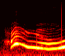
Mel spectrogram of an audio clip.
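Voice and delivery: very high, drawn-out kitty voice; purring cat's hello. A narrator's reading. Storyteller voicing the cat greeting the farmer, high cat hello. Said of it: "purred and let out a".

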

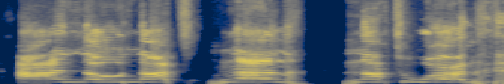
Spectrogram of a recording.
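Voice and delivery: high, loud preacher's proclamation; God speaking. Acted. Preacher voicing God to his people, emphatic proclamation. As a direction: declare it as God, each phrase ringing out. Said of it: "And God is now speaking".

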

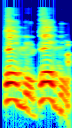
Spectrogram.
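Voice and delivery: loud, high urging shout; excited cheering. Real, not acted. Fan urging on the team, excited shout.

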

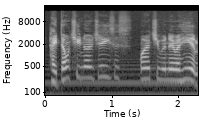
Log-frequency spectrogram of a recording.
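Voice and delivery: high-pitched challenging questions; mock questioning onlooker, pitched high; nosy bystander. Acting out accusers questioning Peter.

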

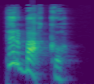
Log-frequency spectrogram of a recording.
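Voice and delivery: high-pitched, impressed outburst; exclamation. Acted. Michael on seeing the red stone, exclaiming. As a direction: burst out in amazement. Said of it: "esclamò Michael".

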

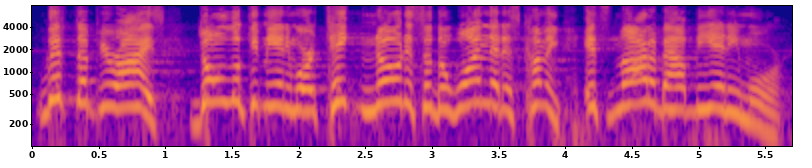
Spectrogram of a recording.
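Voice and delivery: high, loud urgent call; emphatic proclamation. Retold or imitated. John turns the crowd toward Jesus, emphatic. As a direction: point the whole crowd at him. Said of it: "he is emphatic".

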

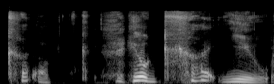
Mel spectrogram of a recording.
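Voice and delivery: slow, breathy whispered threat; menacing whisper. Pretend. Vlogger whispering the Grim Reaper's threat, slow menacing whisper. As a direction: hiss it slowly like a creeping reaper.

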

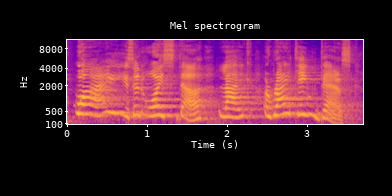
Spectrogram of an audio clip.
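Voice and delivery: very high, slow falsetto; high falsetto riddle. Acted. Tradesman poses his riddle in high, slow falsetto.

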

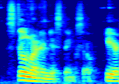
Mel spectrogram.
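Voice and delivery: ordinary delivery

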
